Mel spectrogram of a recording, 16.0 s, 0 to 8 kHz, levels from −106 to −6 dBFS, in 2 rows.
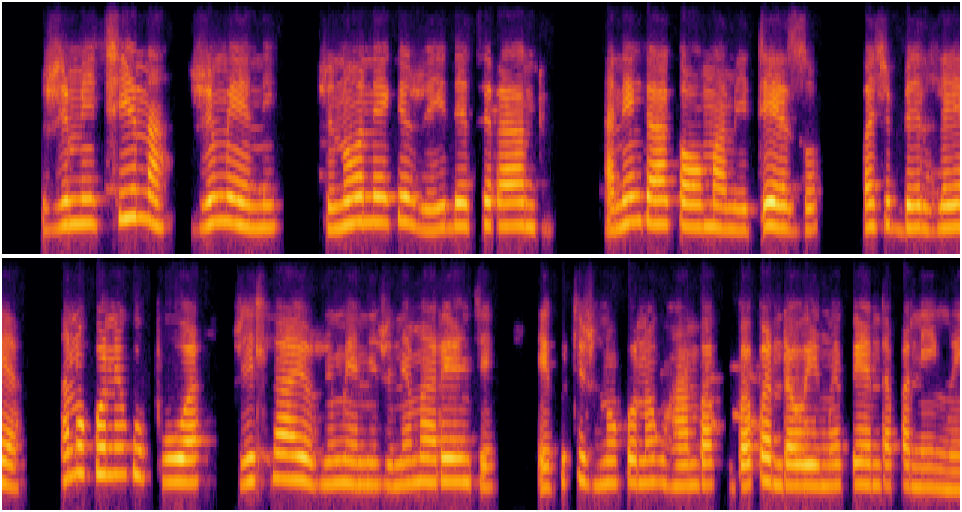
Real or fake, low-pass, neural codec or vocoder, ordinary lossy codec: real; 7.2 kHz; none; Opus, 16 kbps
